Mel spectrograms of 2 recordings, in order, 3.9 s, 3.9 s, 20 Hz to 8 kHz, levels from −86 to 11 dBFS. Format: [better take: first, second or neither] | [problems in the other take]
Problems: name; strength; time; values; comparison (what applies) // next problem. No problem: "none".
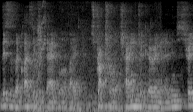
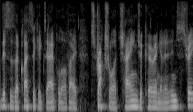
second | background sound (Sliding door); 11 dB below the speech // room echo; dies away in 0.7 s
